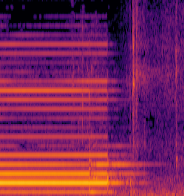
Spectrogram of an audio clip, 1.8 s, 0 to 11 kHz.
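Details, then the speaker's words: Loud steady high electronic tone cutting off after about a second as the charge button is pressed during a self-test of a Nihon Kohden Cardiolife TEC-5621 defibrillator, checking charging and discharging; defibrillator charge-ready tone. "لہذا میں ڈیفبریلیٹر کو check کرنے کے لیے صرف اس charge button کو دباتا ہوں تو یہاں چارج بٹن ہے جیسے لہذا"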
